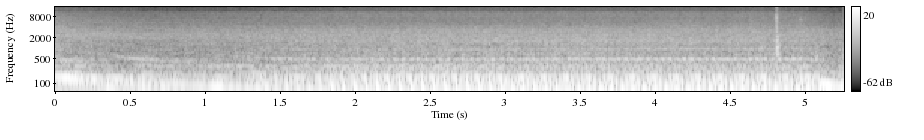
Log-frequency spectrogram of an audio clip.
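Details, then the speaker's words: BMW E92 M3, about 900 miles, just fitted with American Racing headers: loud, deep, even cold-start V8 idle with a steady throb and no knocks or ticks; healthy, louder exhaust. "pretty loud cold start yeah"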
